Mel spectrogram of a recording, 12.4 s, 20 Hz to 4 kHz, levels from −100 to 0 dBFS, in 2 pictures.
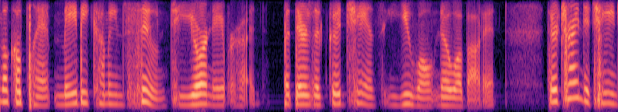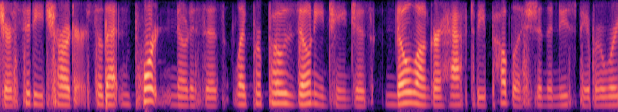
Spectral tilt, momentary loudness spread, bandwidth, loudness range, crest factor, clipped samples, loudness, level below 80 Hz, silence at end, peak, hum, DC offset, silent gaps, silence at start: -8 dB/octave; 13 LU; 4 kHz; 2 LU; 20 dB; under 0.1%; -22 LUFS; -72 dBFS; 0 s; -2 dBFS; none; under 0.1%; none; 0 s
